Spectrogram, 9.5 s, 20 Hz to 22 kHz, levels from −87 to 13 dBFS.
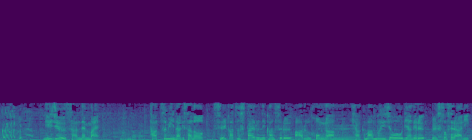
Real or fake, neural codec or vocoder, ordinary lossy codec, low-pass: real; none; MP3, 24 kbps; 7.2 kHz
